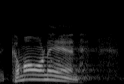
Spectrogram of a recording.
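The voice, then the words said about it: Put-on hillbilly accent. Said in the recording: “I try to give you a little hillbilly accent there with it.”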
